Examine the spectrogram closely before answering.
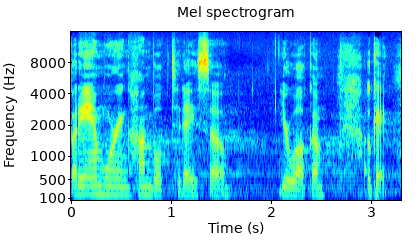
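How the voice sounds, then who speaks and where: Here a woman is talking. Her speech has an American accent. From South Korea (international school, American expat family). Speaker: professor. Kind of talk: chapel talk. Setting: chapel service with live audience.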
